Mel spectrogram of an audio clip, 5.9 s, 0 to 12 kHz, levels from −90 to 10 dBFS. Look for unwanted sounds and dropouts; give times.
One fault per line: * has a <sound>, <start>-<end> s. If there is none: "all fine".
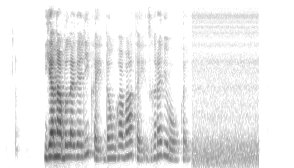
all fine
